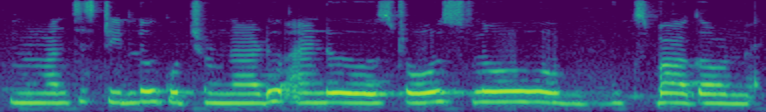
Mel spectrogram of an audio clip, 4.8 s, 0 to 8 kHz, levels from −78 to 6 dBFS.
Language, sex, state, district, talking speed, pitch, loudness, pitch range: Telugu, female, Andhra Pradesh, Srikakulam, 135 wpm, 260 Hz, -12 LUFS, 250-270 Hz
